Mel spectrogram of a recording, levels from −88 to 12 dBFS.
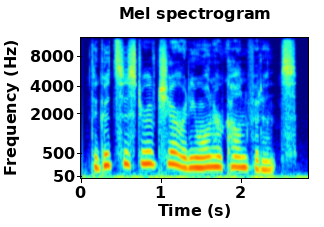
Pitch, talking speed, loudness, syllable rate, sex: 220 Hz, 170 wpm, -14 LUFS, 5.8 syllables/s, female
